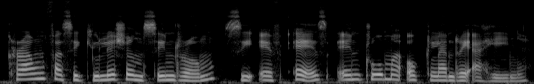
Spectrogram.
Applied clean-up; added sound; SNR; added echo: none; none; none; none.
